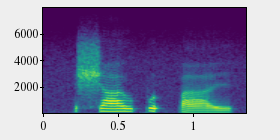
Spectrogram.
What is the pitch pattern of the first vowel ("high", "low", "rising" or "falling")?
high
